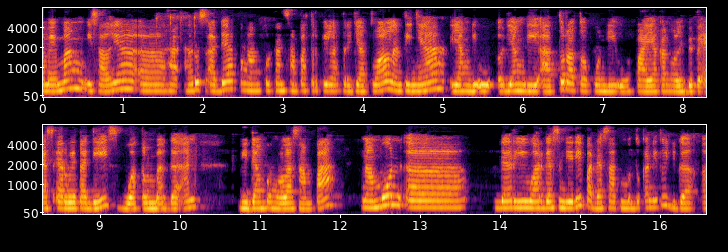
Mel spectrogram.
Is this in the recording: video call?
yes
